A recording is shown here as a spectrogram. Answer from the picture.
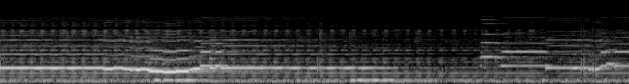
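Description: Clarinet playing a folk melody: a long held high note that dips in pitch and comes back, then shorter stepped notes near the end, over strummed guitar and plucked double bass.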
